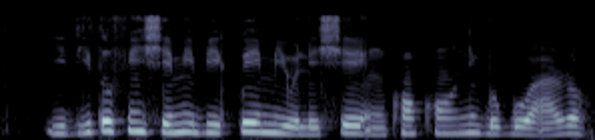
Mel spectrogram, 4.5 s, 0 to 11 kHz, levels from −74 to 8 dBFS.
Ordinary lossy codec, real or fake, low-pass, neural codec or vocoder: none; real; 7.2 kHz; none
